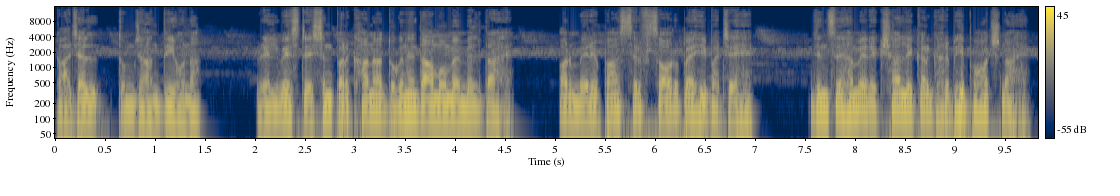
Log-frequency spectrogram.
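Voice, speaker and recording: A man's voice: fairly low pitch, moderate pace, darkish tone, lightly acted. A man playing a poor young father, respectful and careful, in a moral story. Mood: worried.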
